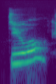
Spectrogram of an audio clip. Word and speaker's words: Dewell: This is Dewell. You know, I didn't actually ask you. Do you pronounce it Dewell? You are spot on. Rhymes with jewel.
